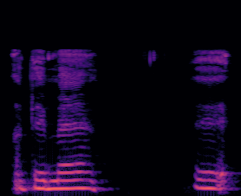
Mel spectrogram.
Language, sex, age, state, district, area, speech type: Punjabi, male, 60+, Punjab, Amritsar, urban, spontaneous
